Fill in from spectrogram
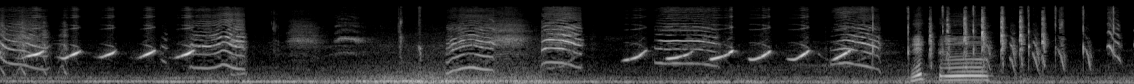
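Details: Ringneck parrots talking in a car: a string of short repeated upward whistles, a pause of squawky chatter, another run of whistles, then a nasal harmonic squawk, over engine hum.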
